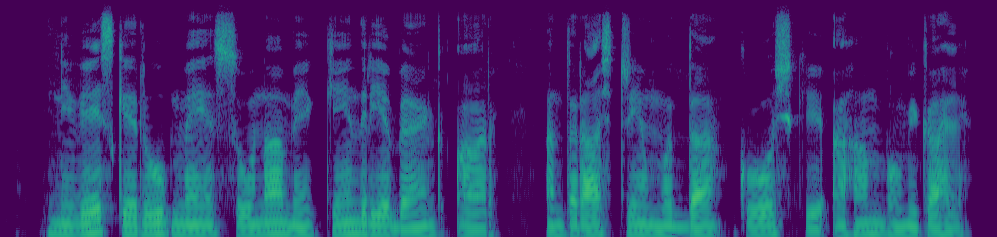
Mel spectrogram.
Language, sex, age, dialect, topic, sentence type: Magahi, male, 18-24, Southern, banking, statement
